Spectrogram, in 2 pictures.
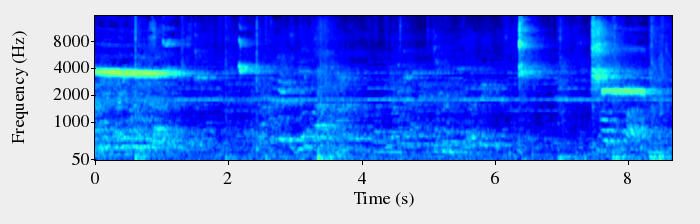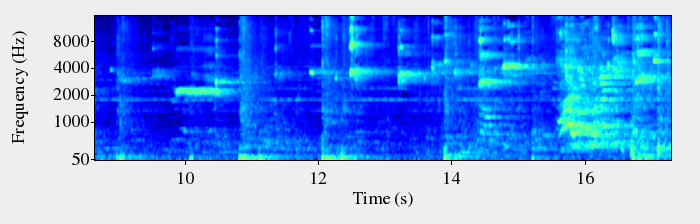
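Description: Several young men call out and shout during play.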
